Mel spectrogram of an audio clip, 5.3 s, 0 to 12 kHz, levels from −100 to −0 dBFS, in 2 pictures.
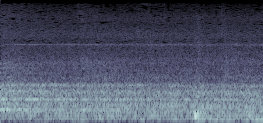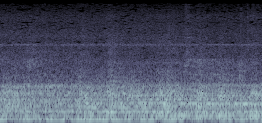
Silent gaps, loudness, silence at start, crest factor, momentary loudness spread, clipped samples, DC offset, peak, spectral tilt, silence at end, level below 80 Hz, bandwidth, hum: none; -31 LUFS; 0 s; 18 dB; 4 LU; under 0.1%; under 0.1%; -12 dBFS; -8 dB/octave; 0 s; -42 dBFS; 10.5 kHz; none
